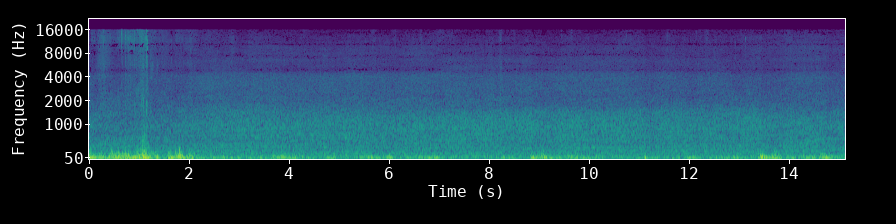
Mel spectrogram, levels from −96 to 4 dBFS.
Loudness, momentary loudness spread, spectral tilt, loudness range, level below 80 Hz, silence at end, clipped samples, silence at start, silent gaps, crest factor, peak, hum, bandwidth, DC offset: -28 LUFS; 13 LU; -7 dB/octave; 10 LU; -24 dBFS; 0 s; under 0.1%; 0 s; none; 22 dB; -2 dBFS; none; 16.5 kHz; under 0.1%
